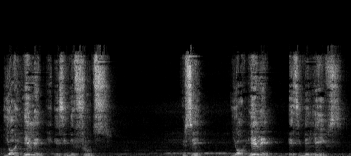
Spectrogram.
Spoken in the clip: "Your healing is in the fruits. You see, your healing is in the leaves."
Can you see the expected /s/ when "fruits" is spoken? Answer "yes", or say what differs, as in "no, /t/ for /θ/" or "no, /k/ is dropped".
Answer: yes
